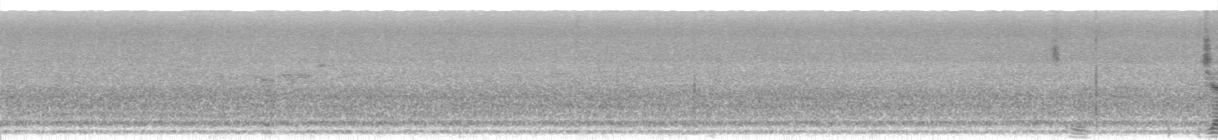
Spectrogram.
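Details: Swarm of honey bees in a basket, taken directly from a tree, fanning while a top bar is eased in; long, level humming drone, ending with a few knocks from the wood.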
